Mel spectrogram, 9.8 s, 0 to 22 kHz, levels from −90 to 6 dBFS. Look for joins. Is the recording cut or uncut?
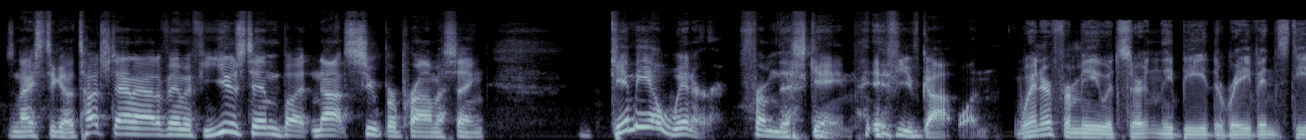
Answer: cut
